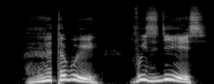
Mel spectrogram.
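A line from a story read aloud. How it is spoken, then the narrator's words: Sobbing. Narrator (Russian): всхлипывая, произнесла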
